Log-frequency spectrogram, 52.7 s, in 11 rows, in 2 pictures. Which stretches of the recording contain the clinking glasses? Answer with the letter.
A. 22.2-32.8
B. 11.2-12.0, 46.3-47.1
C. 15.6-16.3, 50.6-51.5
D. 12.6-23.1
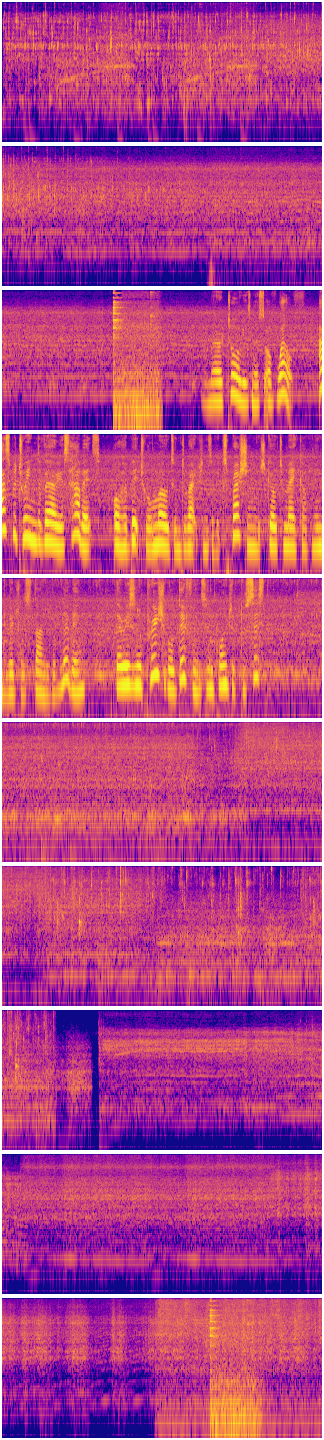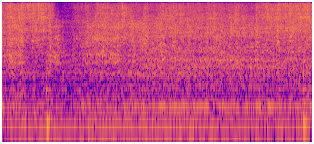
B.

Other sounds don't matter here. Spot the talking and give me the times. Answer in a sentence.
You can hear the talking from 12.6 to 23.1 s.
